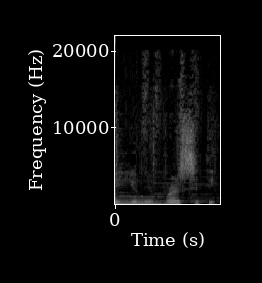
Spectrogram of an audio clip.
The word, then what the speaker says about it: university: A university gitu. Kenapa enggak an university nih? The U at the beginning of university sounds like you gitu, seperti you karena y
